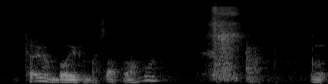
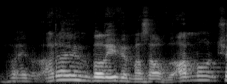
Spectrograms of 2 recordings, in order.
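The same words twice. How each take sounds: First: Much softer and slower, deflated; quiet, slow and dejected. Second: Said in the usual way. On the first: Real, not acted. Vlogger admitting his doubts to viewers, dejected murmur. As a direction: let it sink, almost to yourself. Repeats the line twice.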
